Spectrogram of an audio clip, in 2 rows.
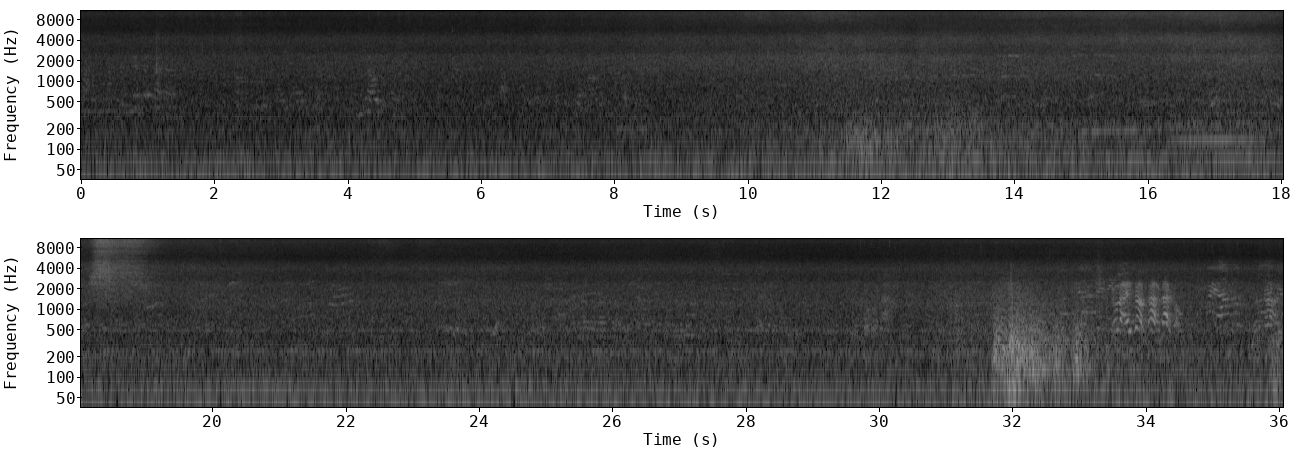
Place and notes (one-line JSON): {"title": "Zhongshan District, Taipei - Thunderstorm", "date": "2013-07-06 14:37:00", "description": "In front of the entrance convenience stores, Sony PCM D50 + Soundman OKM II", "latitude": "25.07", "longitude": "121.53", "altitude": "13", "timezone": "Asia/Taipei"}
